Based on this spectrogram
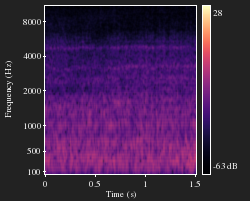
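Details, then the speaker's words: Smeg super-automatic espresso machine grinding beans while programming a long coffee: steady, even whirring grind with no knocks, catches or squeal; built-in grinder running smoothly. "We got the grinding, sorry."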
